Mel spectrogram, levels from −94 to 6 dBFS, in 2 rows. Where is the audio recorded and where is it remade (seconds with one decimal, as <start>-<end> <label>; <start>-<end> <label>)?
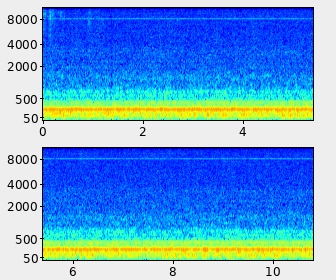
0.0-10.8 recorded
